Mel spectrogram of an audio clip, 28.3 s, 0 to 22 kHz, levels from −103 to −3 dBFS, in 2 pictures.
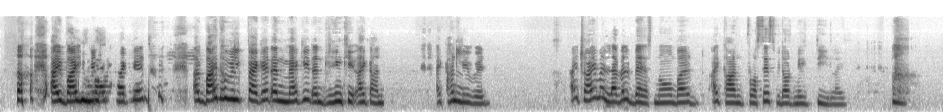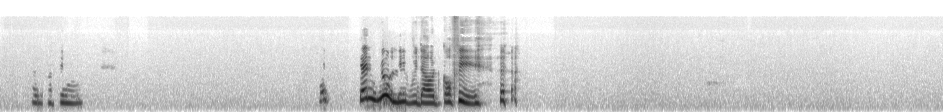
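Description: At 0.14 to 0.24 s, 1.19 to 1.73 s, 1.91 to 1.98 s and 2.56 to 2.67 s the speech is shadowed by an echo leak, a copy lagging by 0.41 s, likely from a loudspeaker echo canceller letting residue through. It is nearly inaudible in the first and last, clearer at 1.91 s, and strongest at 1.19 s. A spectrogram shows faint, smeared repeats of earlier harmonic patterns offset in time, and the waveform shows a weaker duplicate envelope.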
